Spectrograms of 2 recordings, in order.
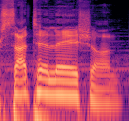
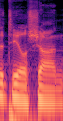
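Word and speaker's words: Satele Shan: English satil Shan or sat Shan depending on how you I mean it's it's pronounced satil Shan she pronounces her own name that way but cre character yes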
